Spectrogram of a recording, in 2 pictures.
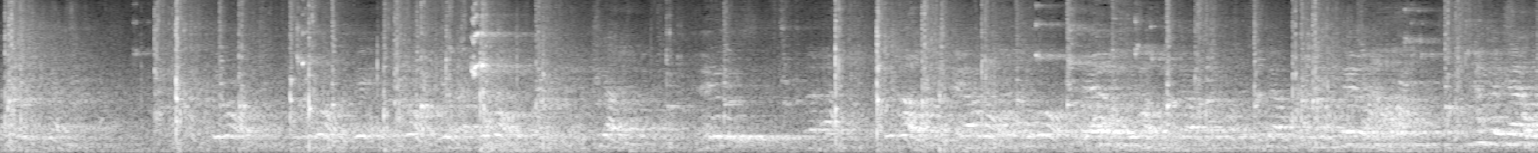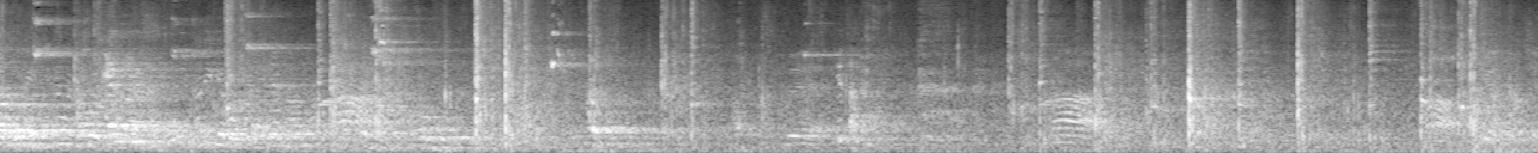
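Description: Badminton rackets striking shuttlecocks in a feeding drill: a long, irregular series of sharp cracks, often one to two a second, in a large sports hall.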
